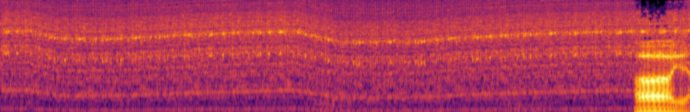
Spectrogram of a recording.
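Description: A scooter engine hums steadily, its pitch rising and falling with speed.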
